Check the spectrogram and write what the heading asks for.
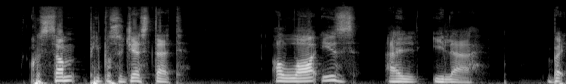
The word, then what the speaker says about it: Allah: The lam with the shadda is pronounced with tafkhim, with heaviness. So, as we said, Allah.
